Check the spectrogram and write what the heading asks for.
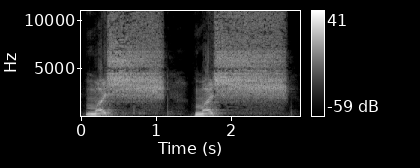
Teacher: So we say now all together hammazim masha'im bina meme. And here in the sheen we make hums quality, we continue our breath, and also we make tafashi quality, which means spread the sound of sheen into your mouth.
